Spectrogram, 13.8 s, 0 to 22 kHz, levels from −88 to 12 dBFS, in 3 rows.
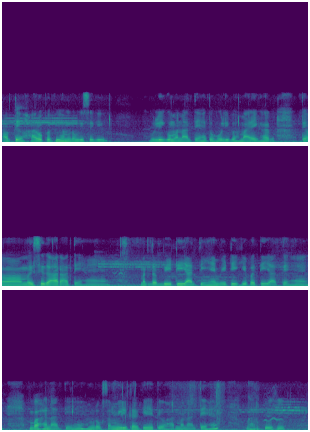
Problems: constant background noise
